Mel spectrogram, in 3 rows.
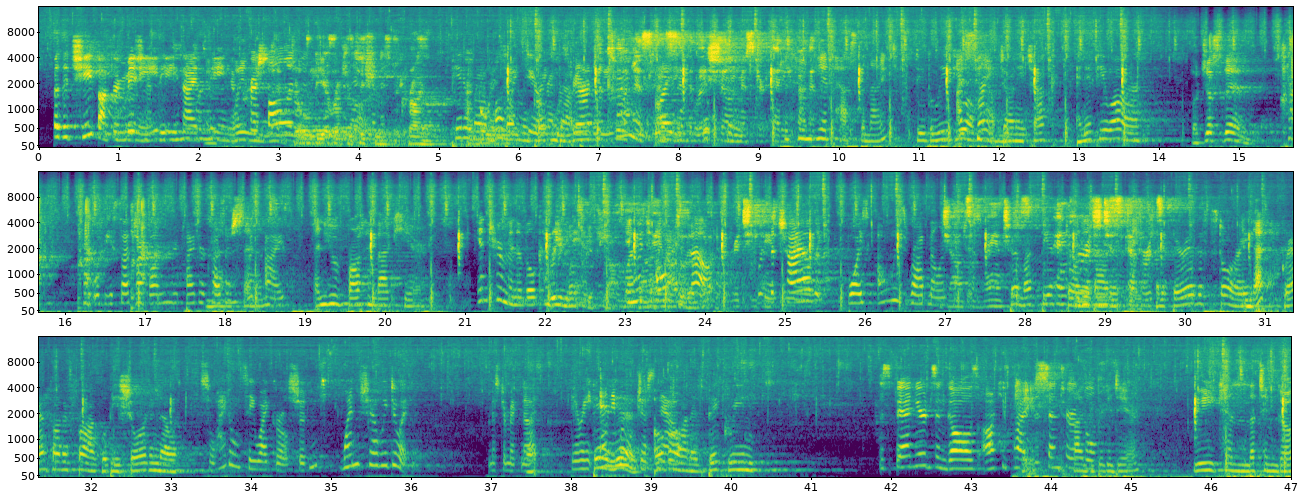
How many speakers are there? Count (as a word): ten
